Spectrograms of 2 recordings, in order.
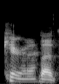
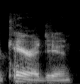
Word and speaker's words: Cara Dune: I mean, because like Clara Dune, am I saying that right? – Cara. – Or Cara Dune.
